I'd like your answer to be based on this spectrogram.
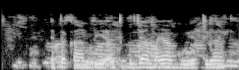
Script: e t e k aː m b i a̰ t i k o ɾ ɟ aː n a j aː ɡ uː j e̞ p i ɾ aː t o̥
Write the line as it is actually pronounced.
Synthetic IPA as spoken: e t a k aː m b i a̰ t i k u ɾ ɟ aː m a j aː ɡ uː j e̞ p i ɾ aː t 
